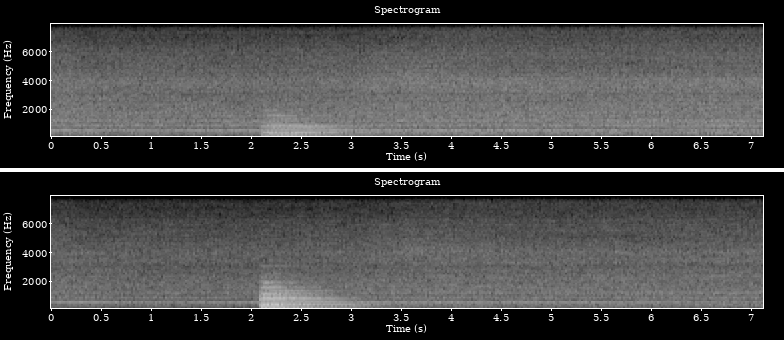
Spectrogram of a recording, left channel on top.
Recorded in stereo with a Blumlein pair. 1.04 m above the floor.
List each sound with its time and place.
0.0 s a fan: 25° left, 0.9 m
2.1 s a piano: 55° right, 0.6 m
